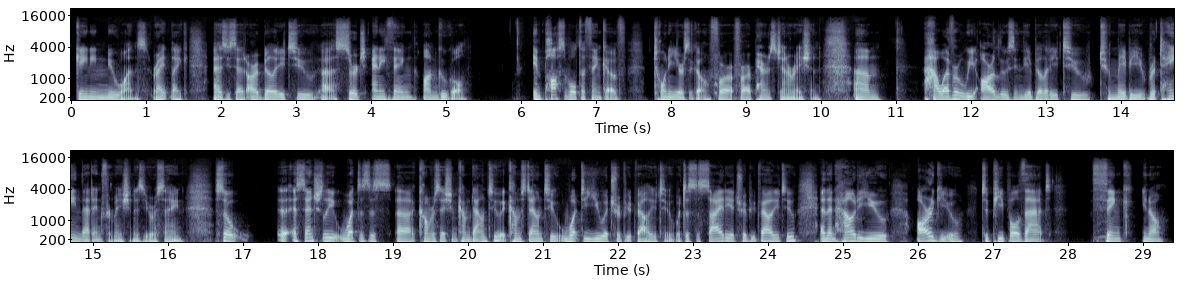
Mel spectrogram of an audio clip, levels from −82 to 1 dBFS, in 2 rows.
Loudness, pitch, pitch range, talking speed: -18 LUFS, 115 Hz, 110-130 Hz, 165 wpm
